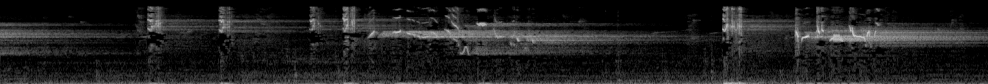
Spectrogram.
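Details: Lure recording of an Oriental magpie-robin singing with imitated fill phrases: isolated sharp clicks, then a sustained high whistled passage with slurs, a pause, and a final burst of quick chirps and trills.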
